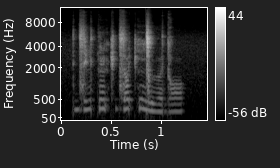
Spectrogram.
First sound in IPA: d͡z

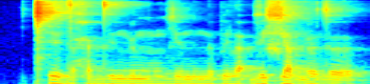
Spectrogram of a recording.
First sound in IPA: ǀʰ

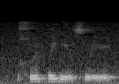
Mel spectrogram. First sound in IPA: χʷ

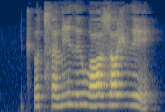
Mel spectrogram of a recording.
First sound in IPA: t͡ʃʼ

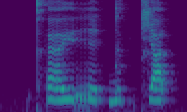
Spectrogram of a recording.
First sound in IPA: kʰ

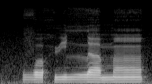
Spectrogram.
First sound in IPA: v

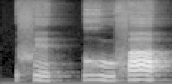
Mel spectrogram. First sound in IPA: f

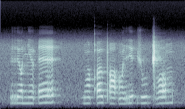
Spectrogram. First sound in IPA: rʲ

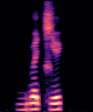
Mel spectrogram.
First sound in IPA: b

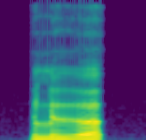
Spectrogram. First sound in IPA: l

